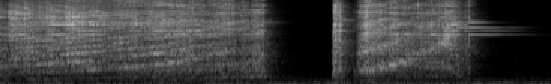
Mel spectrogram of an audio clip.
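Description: A hand-held steel file scrapes along the edge of a long, thin, solid steel machete blade in two strokes. Each stroke is a bright, harsh rasp with high ringing tones from the steel and a rising, sweeping pitch. The strokes are separated by a short pause, and the second ends with a brief ring that fades out.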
